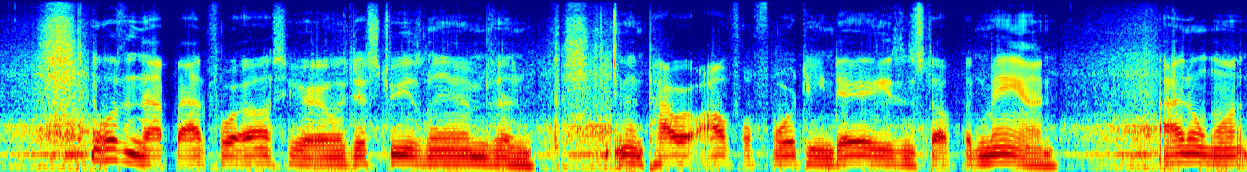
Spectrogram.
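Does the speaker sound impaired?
Yes: cerebral palsy.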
